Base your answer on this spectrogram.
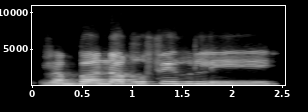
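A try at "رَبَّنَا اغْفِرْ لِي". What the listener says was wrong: نغ مطلب کلکلا نہیں کرنا غائن پہ، نغ کہہ کے آپ نے ایک دم خاموش ہونا ہے. ربنا اغفر لی، نغ، اس کو آپ نے پریکٹس کرنی کہ نغ نہ ہو اور پھر کلکلا آ رہا ہے آپ کا.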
